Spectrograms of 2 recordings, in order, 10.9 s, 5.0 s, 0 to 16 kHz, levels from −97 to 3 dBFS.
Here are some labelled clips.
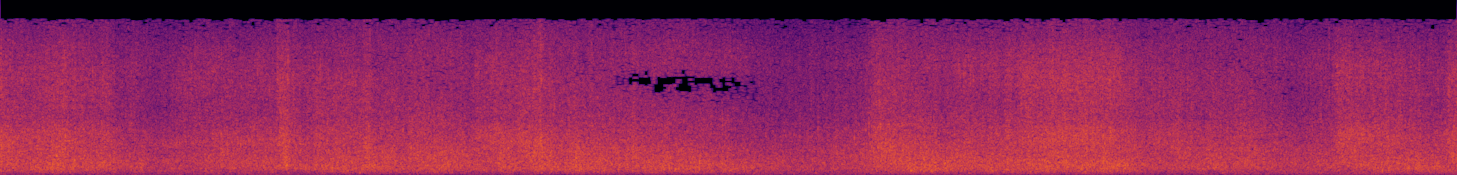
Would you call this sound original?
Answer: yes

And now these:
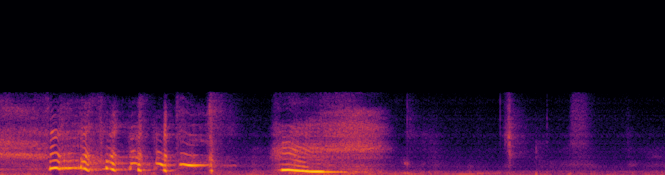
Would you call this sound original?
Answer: no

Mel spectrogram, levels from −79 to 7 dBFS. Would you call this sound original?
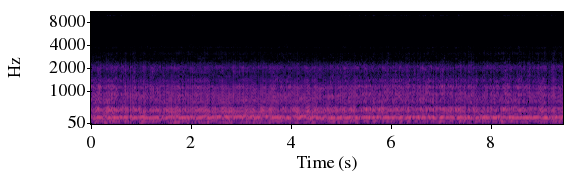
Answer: no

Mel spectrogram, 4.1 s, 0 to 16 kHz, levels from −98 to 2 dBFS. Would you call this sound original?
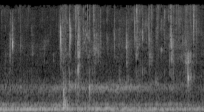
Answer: yes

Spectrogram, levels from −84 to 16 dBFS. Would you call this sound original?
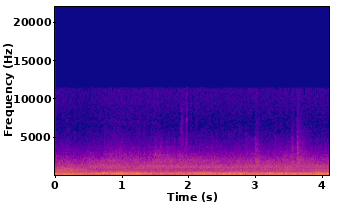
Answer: yes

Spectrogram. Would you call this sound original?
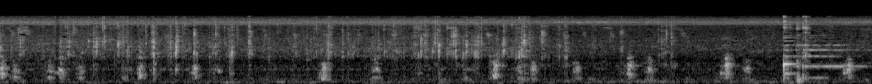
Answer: yes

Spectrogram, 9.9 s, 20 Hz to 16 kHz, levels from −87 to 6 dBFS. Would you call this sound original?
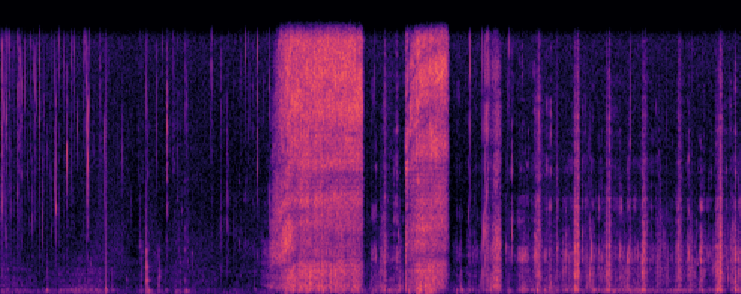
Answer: yes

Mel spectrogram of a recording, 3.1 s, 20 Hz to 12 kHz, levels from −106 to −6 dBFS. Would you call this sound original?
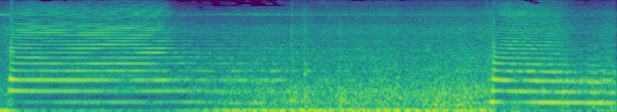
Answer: yes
